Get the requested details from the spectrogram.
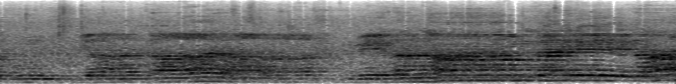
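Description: An elderly man speaks steadily into a microphone, heard through a loudspeaker.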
